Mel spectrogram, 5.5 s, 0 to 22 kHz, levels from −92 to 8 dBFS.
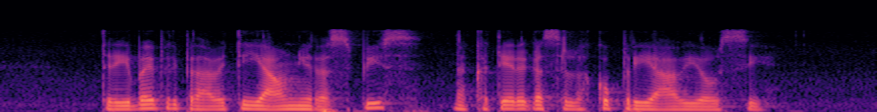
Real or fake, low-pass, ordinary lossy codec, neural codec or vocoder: real; 7.2 kHz; none; none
